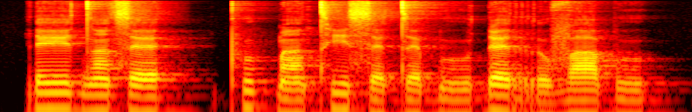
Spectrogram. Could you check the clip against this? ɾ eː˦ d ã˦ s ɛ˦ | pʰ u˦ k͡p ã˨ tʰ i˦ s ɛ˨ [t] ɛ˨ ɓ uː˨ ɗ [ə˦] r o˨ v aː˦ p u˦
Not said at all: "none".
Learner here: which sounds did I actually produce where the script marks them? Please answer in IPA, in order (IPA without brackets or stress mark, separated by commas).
t, ɛ˦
